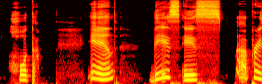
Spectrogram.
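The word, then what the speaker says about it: jota: next one that's the name of the letter hota and this is a pretty straightforward pronunciation the sound is pretty much so the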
